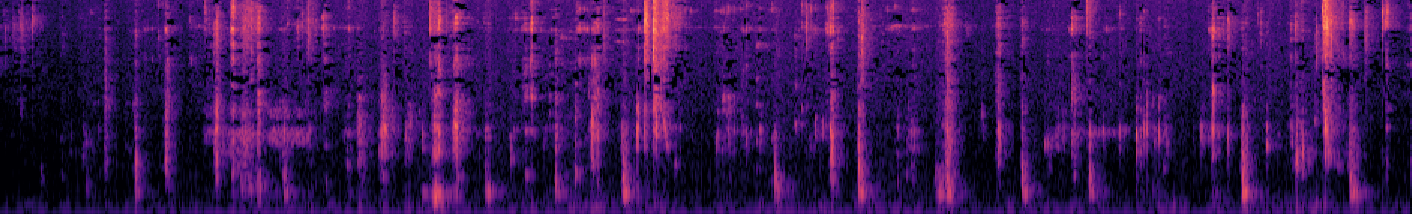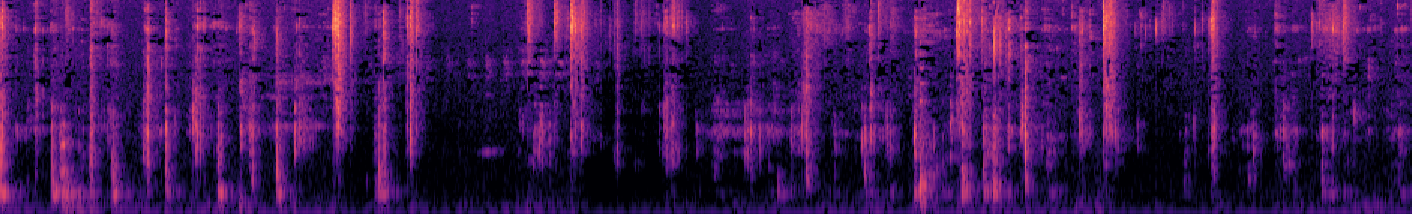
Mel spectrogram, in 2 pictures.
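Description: Close-miked chewing and biting of adobo-braised chicken neck and rice eaten by hand: irregular sharp mouth clicks, with a short lull about two-thirds of the way through.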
